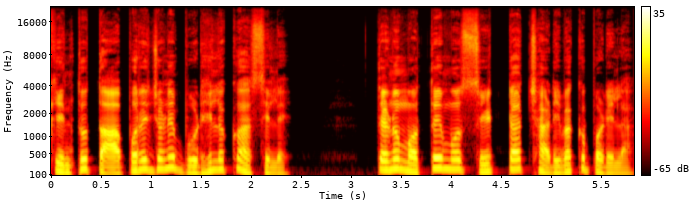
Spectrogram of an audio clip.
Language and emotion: Odia, sad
